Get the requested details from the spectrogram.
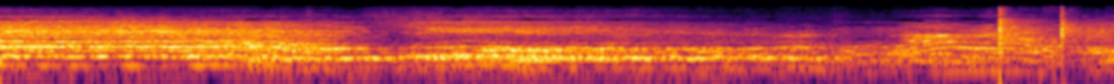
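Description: People sing together in a room.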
